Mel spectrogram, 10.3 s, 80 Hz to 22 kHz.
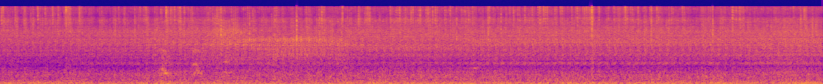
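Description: Mercedes-Benz LO 814 bus's diesel engine running steadily while the bus moves slowly, heard from inside the driver's cab.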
